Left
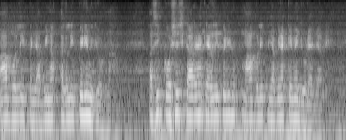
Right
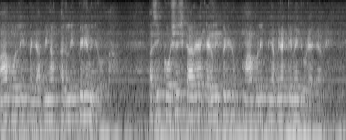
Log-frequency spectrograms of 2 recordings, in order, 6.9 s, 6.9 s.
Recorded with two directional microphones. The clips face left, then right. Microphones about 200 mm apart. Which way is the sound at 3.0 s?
20° left (ahead or behind).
